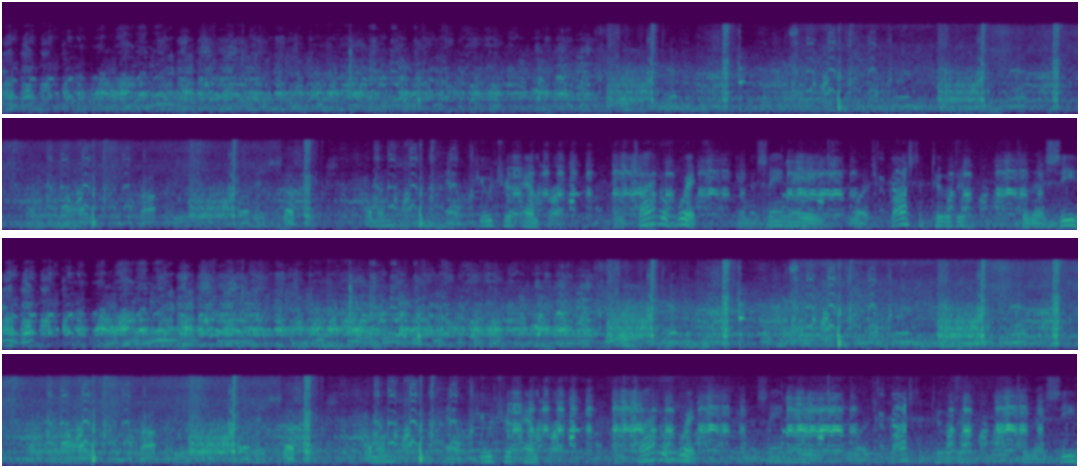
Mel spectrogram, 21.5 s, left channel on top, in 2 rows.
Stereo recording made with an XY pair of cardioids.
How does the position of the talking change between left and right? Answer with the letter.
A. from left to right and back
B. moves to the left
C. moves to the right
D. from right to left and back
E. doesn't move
B.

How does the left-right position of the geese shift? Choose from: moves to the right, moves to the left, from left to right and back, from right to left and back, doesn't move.
doesn't move.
